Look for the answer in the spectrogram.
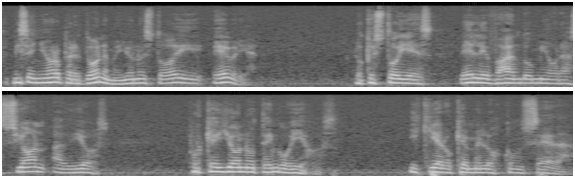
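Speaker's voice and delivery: low, soft, meek explanation; humble pleading. Retold or imitated. Ana explaining her prayer to Eli, humble and hushed. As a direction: apologise gently and respectfully.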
